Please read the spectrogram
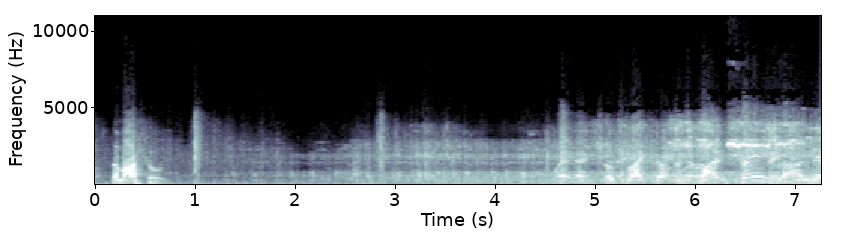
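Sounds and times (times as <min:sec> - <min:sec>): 
train coming to a stop rumbling and rattling: 0:00.0 - 0:07.2
speech: 0:00.2 - 0:00.8, 0:04.6 - 0:07.2
faint higher squealing of train: 0:03.0 - 0:07.2.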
